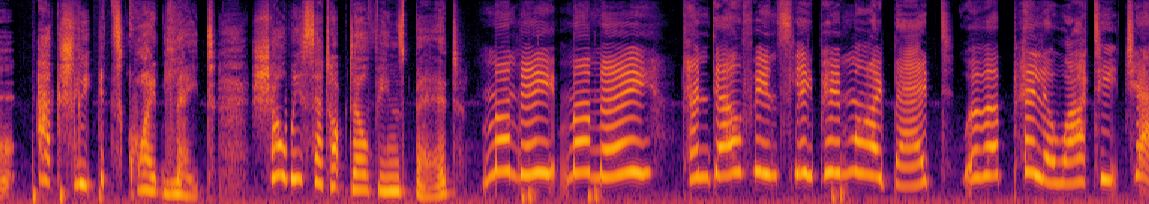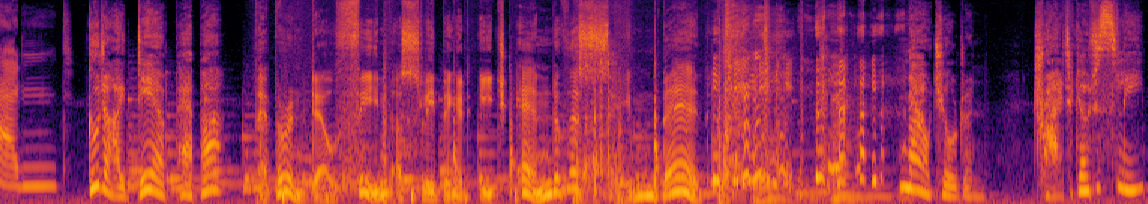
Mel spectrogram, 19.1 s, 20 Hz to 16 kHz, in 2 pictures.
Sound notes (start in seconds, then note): 15.1 both giggle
